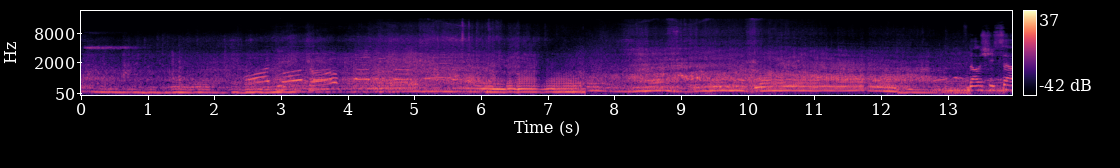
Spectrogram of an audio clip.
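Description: A rally car engine roars and revs hard as the car speeds past.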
